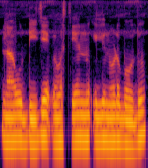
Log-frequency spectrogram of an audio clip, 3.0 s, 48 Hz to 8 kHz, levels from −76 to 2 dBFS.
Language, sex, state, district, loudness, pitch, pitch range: Kannada, male, Karnataka, Koppal, -16 LUFS, 115 Hz, 110-120 Hz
